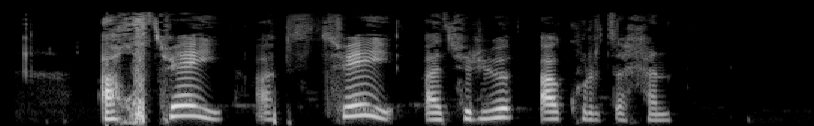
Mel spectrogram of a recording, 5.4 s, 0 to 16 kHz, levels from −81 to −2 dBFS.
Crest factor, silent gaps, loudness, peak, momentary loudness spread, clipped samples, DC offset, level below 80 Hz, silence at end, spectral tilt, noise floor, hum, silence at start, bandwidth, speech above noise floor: 22 dB; none; -20 LUFS; 0 dBFS; 17 LU; under 0.1%; under 0.1%; -58 dBFS; 0.95 s; -4 dB/octave; -69 dBFS; none; 0.65 s; 11.5 kHz; 49 dB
